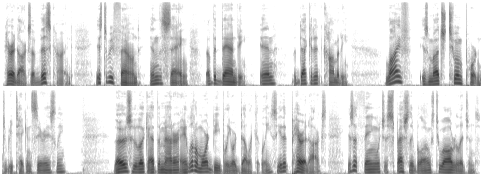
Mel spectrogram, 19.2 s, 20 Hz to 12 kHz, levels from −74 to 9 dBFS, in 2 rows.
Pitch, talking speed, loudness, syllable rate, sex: 105 Hz, 160 wpm, -20 LUFS, 5.1 syllables/s, male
